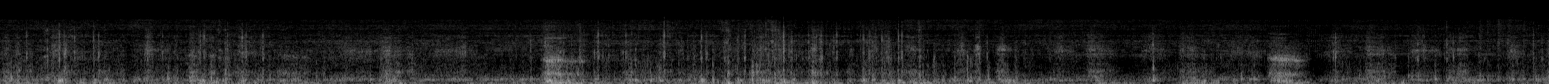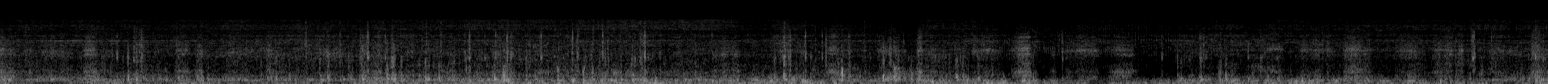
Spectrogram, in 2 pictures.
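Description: Mountain bike riding fast down a muddy dirt singletrack, heard from a camera on the bike or rider: steady tyre rumble and the bike rattling over bumps, with wind buffeting the microphone. A couple of louder jolts stand out, about five and a half and thirteen seconds in.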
